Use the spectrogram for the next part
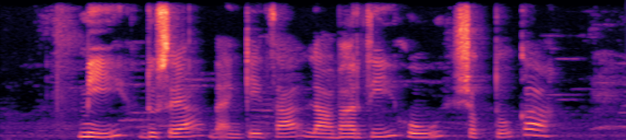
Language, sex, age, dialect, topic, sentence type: Marathi, female, 18-24, Standard Marathi, banking, question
